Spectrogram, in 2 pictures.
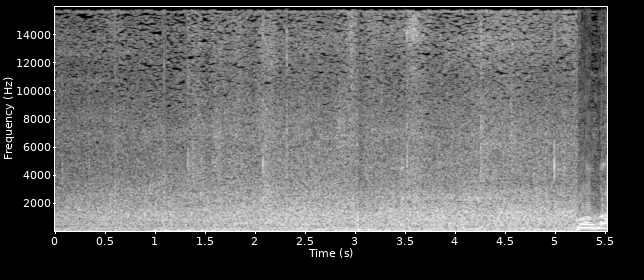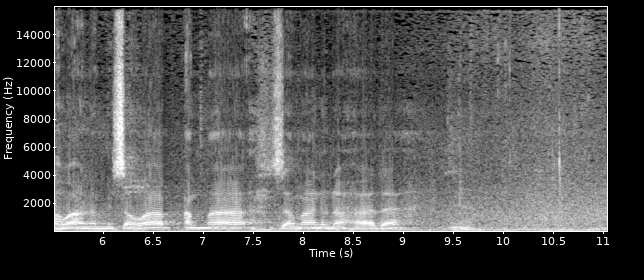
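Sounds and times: loud rushing noise: 0.0 - 11.0
low even hum: 0.0 - 11.0.

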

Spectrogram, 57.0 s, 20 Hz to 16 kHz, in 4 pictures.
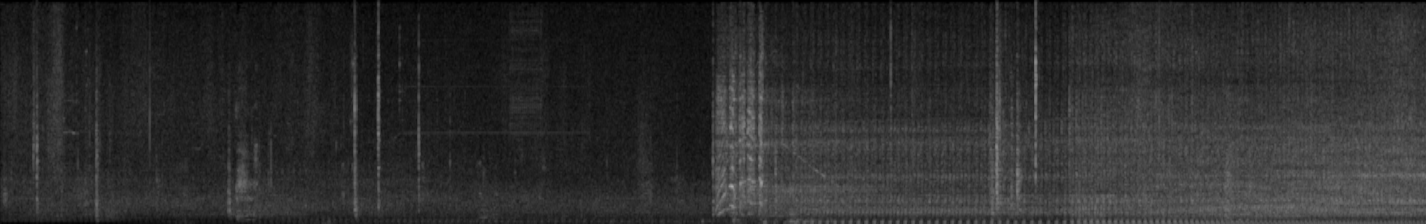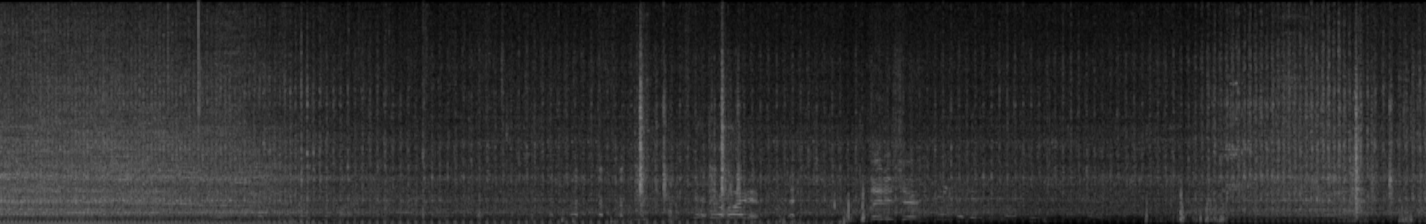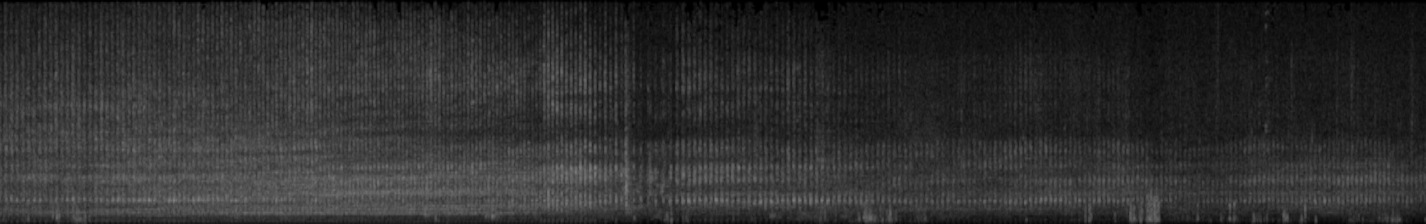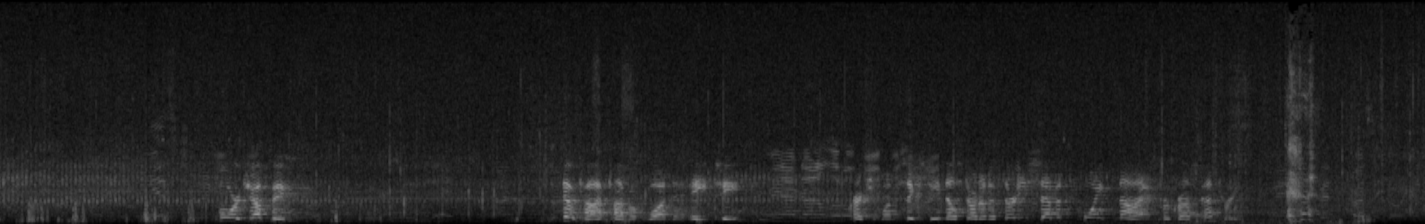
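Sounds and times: small vehicle engine running: 7.1 - 44.8
fainter engine running: 7.1 - 46.7, 48.4 - 55.8.

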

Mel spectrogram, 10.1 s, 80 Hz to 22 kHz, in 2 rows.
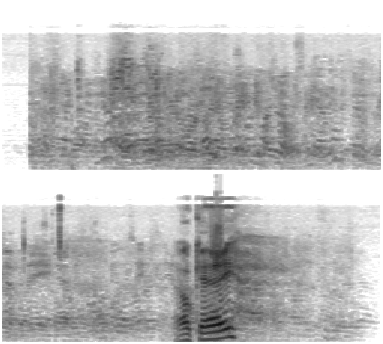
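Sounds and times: chatter of many students: 0.4 - 10.0.

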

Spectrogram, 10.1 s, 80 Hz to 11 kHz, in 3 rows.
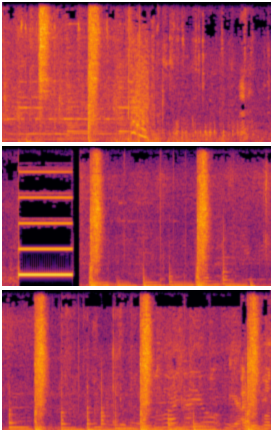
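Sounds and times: background music with steady beat: 0.0 - 1.6, 4.4 - 10.0
steady bleep tone: 3.6 - 4.3.

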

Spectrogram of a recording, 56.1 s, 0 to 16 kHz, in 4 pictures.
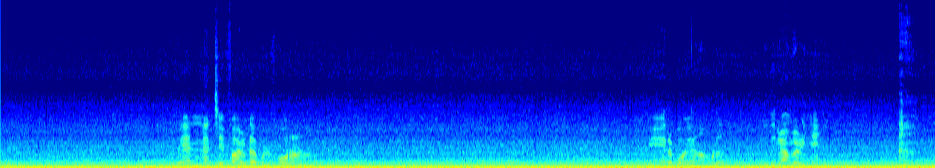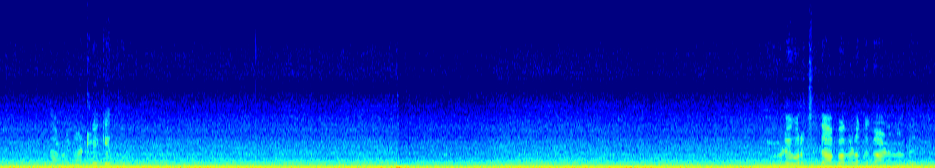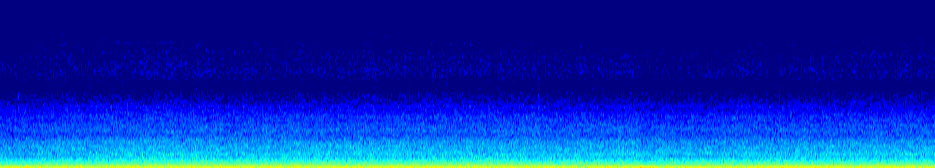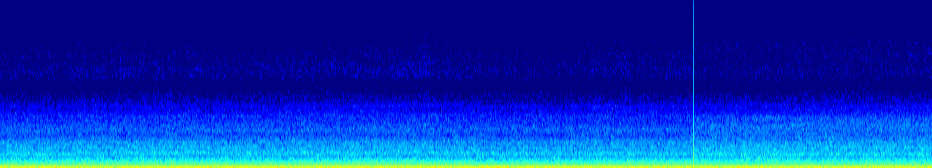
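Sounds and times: car engine and tyres rumbling: 0.0 - 56.0
low thump: 19.9 - 20.3.

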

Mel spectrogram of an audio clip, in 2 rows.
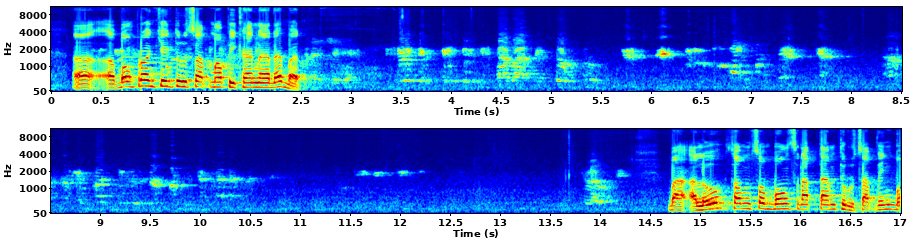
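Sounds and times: person talking over telephone line: 0.3 - 10.8, 11.4 - 12.3, 13.8 - 17.0.

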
